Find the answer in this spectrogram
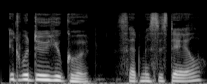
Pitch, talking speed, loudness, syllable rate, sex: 170 Hz, 230 wpm, -16 LUFS, 4.8 syllables/s, female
